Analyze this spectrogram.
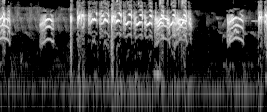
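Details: Crimson sunbird lure calls, played to attract birds and prompt singing; a short chirp group, a click, then a fast busy chatter of high curved notes, a pause and a final burst.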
